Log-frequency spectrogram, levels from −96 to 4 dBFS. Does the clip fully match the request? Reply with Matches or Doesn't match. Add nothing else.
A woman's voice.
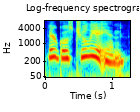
Matches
